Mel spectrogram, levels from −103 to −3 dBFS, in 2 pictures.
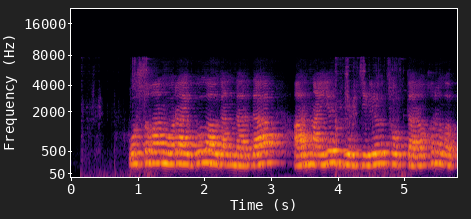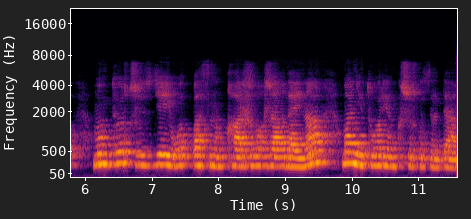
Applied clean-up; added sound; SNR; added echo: neural separator model SepFormer DNS4.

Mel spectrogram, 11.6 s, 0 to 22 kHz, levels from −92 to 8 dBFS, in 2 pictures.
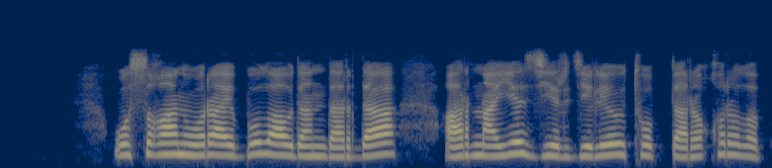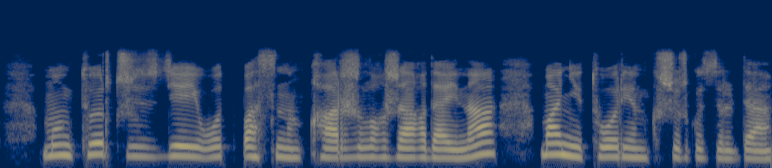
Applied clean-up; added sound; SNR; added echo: none; none; none; none.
